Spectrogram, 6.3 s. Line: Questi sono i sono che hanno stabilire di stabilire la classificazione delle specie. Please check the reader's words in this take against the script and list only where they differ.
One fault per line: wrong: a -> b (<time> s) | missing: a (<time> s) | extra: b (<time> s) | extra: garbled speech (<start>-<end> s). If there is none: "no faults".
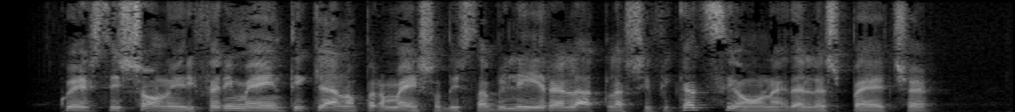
wrong: sono -> riferimenti (1.1 s)
wrong: stabilire -> permesso (2.2 s)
